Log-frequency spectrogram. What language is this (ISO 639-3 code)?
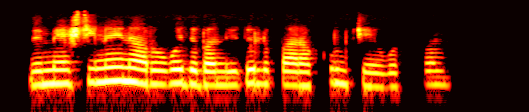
pus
